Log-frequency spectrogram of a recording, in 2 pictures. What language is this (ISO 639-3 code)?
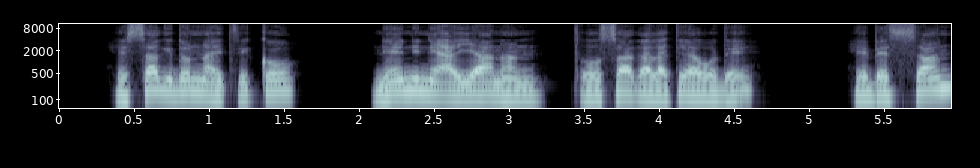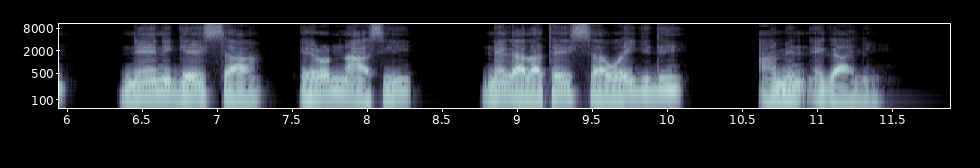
gof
